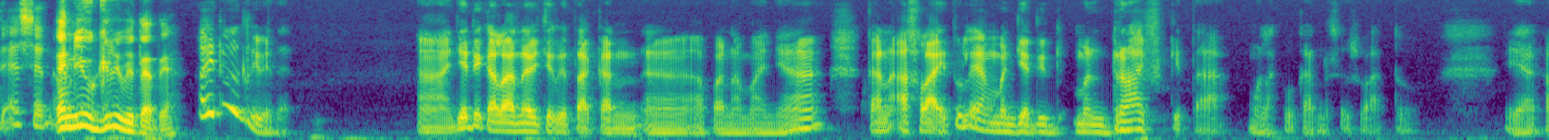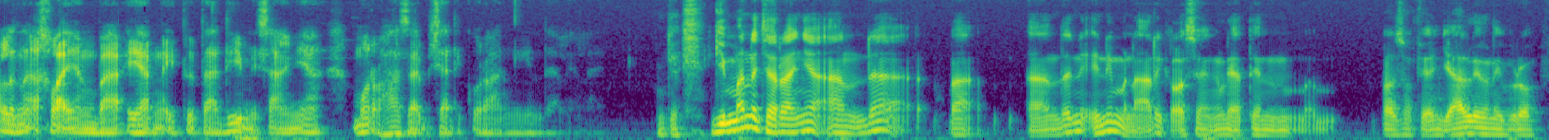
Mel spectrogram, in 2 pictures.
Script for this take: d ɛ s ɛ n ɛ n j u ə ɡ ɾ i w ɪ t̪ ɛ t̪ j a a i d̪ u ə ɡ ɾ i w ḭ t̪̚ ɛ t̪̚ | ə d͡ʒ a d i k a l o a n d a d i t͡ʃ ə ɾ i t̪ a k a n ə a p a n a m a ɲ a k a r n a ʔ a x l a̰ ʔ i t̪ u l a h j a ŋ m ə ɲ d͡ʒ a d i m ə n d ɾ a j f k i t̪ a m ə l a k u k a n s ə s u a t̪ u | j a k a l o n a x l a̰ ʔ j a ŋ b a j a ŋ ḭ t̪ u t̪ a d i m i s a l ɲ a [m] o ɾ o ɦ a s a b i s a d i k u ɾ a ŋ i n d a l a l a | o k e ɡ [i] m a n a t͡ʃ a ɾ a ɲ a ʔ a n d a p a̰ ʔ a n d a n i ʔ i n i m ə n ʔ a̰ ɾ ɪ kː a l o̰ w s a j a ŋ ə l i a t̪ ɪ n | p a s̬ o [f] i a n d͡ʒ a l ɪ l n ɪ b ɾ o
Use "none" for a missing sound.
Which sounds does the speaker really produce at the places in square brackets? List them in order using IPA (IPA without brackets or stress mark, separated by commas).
m, i, f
